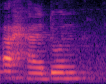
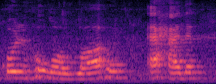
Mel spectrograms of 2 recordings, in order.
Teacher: So the tanween turned into sukoon, and this is Qalqalah due to stopping. The sukoon, sukoon due to stopping.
